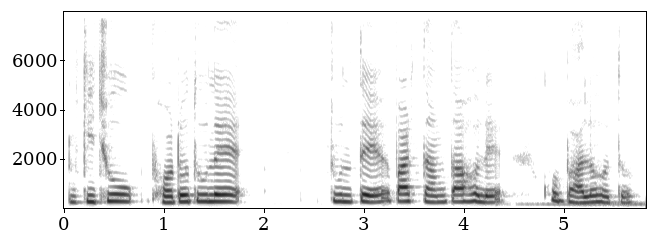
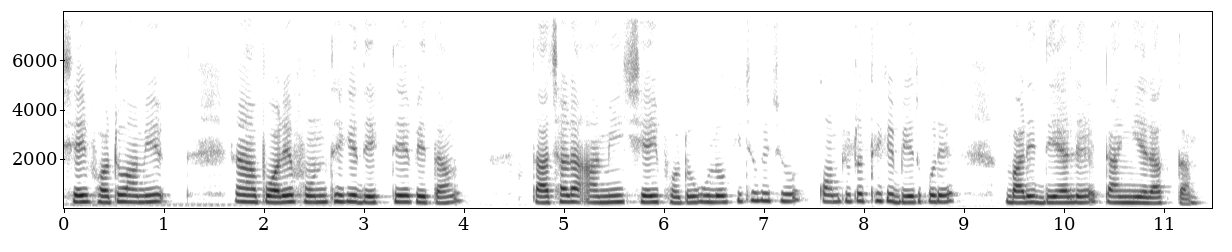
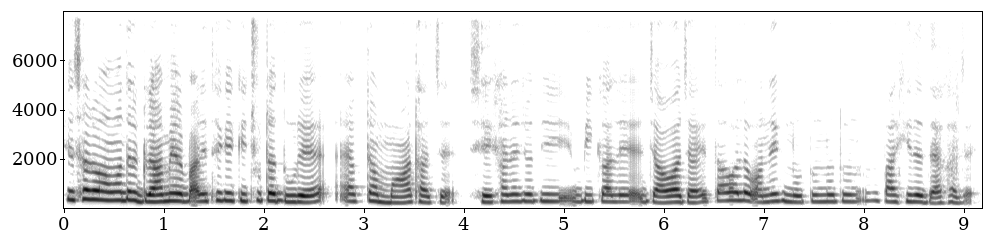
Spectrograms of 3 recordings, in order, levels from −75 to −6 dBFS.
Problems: background sounds at intervals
